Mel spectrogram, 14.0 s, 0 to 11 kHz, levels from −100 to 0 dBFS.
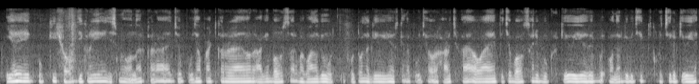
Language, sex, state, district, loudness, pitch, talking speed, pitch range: Hindi, male, Bihar, Gopalganj, -17 LUFS, 115 Hz, 220 wpm, 110-120 Hz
